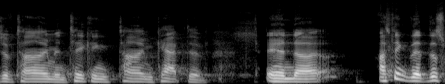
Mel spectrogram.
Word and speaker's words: Captive: This watch is called the Captive, or if you want to sound like you're an associate at a Cartier boutique in Paris, you could say Captive, which is the more French pronunciation of the word, but it still means the same thing.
